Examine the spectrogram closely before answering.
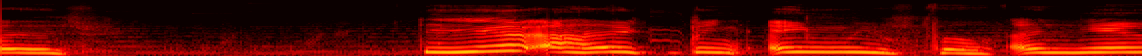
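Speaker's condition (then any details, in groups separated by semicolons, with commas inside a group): Cerebral palsy; severe physical impairment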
